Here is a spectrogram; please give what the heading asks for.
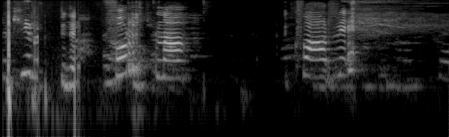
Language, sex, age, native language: Icelandic, female, 18-19, Icelandic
